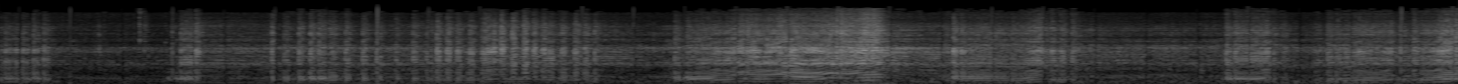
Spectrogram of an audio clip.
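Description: Tyres crunch over loose rocks and gravel.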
